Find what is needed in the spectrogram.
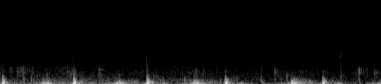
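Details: Person reporting a suffocating feeling and unable to breathe deeply, recorded for wheezing and heart sounds: low paired heart thumps at roughly 80 per minute; no clear wheeze is audible over them.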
